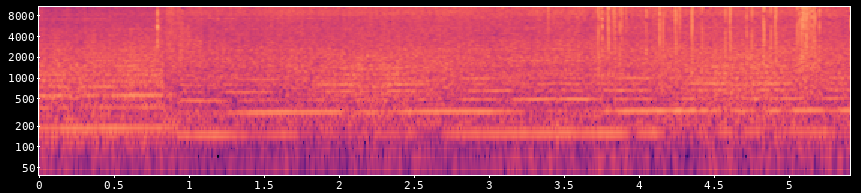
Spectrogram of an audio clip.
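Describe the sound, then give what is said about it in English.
A race car engine drones as the car accelerates hard out of the Arnage corner. The loud, sustained engine tone shifts pitch in steps, and no voices are heard. “Bring it in tight and feel the rear end step out just a little bit there. Hard acceleration coming out of the Arnage.”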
